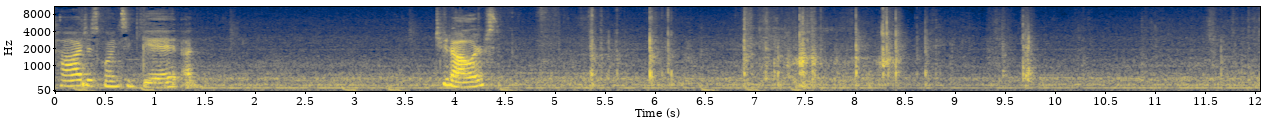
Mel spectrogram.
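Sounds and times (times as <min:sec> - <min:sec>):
paper bills crinkling: 0:06.9 - 0:09.9.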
